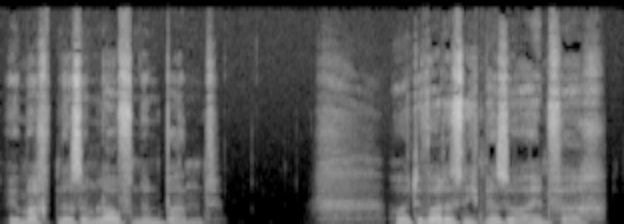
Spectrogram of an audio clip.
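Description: Middle-aged ex-cop narrator in radio noir: rough-edged voice, dry sound, understated, world-weary delivery. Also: male voice, on the low side, moderate pace, warm tone, dry recording. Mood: rueful. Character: world-weary male ex-cop narrating his crime story. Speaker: narrator and lead character. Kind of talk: first-person crime radio drama narration.

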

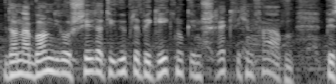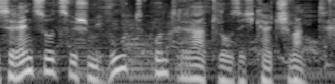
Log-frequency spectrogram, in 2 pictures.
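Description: A man's voice: a little high, moderate pace, a little mellow, soft background music. A man narrating a literary radio play in a scripted, storytelling style.

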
